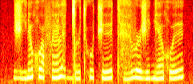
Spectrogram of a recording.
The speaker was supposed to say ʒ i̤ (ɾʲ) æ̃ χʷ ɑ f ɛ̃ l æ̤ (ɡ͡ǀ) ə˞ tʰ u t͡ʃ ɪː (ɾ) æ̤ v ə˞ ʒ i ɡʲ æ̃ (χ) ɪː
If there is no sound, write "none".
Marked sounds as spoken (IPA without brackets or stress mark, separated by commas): ɾʲ, ɡ͡ǀ, tʰ, χʷ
